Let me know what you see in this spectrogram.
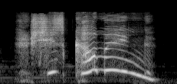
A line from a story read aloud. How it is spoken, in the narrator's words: cried Tiny, running back to his seat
